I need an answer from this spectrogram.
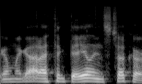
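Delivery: mock sobbing, put-on crying man. Retelling a husband's call about his missing wife, imitating a crying man. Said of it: "He's crying. He's like".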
